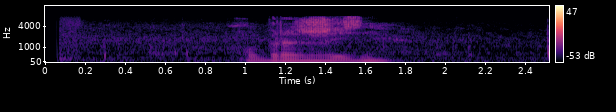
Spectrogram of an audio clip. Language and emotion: Russian, neutral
